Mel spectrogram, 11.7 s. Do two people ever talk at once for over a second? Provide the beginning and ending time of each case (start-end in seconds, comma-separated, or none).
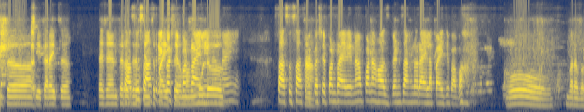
2.5-4.5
